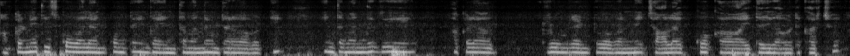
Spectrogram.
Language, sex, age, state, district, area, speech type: Telugu, female, 18-30, Telangana, Vikarabad, urban, spontaneous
